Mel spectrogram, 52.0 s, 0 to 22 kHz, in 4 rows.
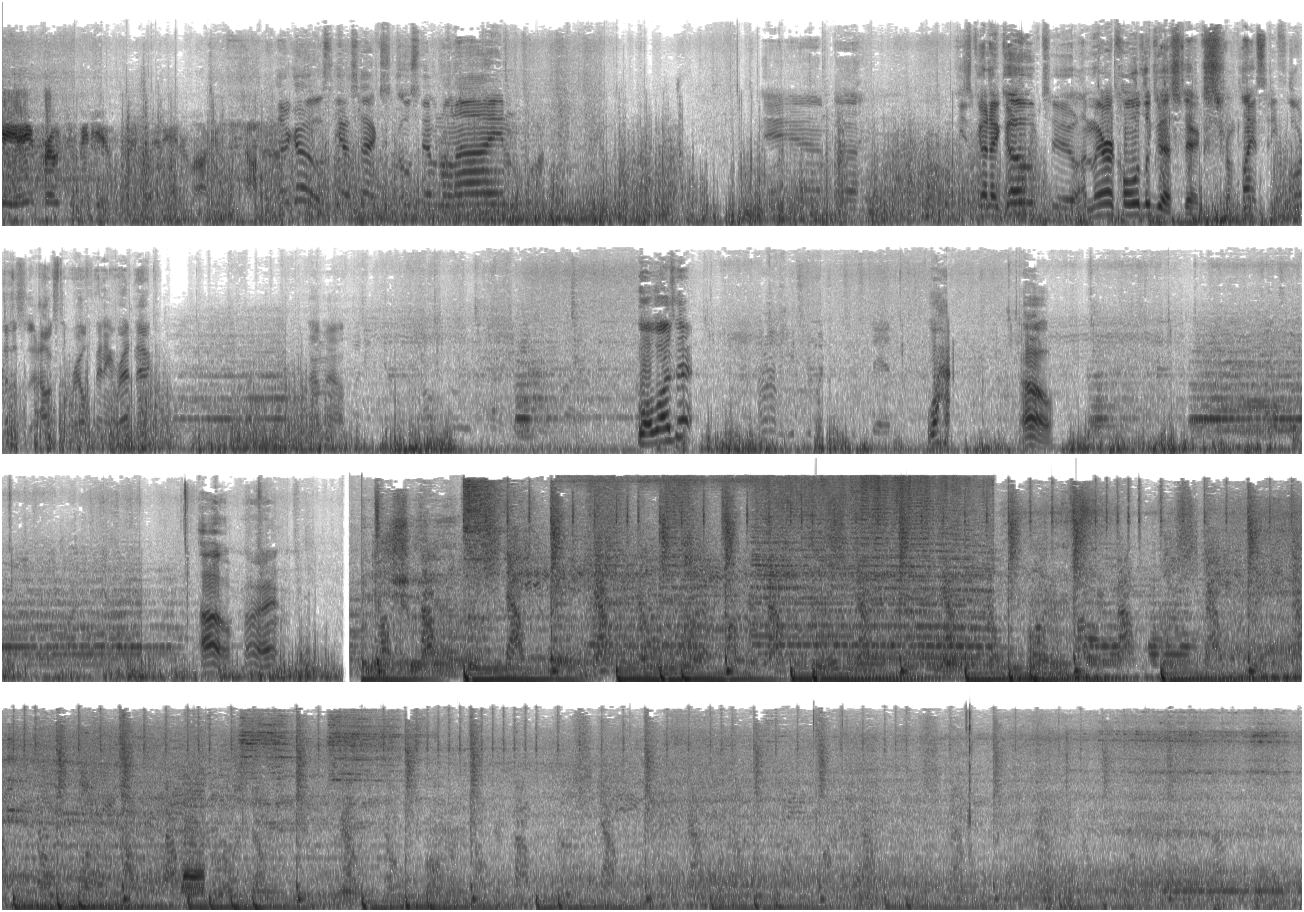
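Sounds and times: low rumble: 0.0s - 10.7s, 29.4s - 52.0s
locomotive air horn chord: 14.7s - 16.0s, 18.1s - 19.4s, 24.9s - 27.8s, 29.5s - 52.0s
music playing: 29.5s - 52.0s
train coaches rolling past: 29.5s - 52.0s.

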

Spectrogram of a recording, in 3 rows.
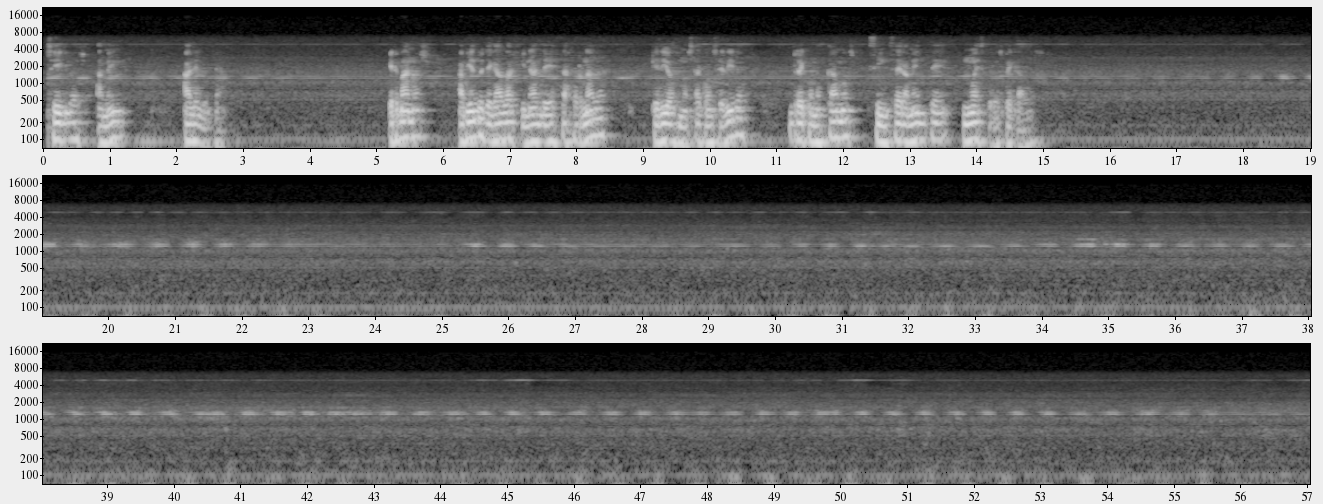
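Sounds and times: faint electronic beeping: 0.0s - 57.0s
low pulse: 0.0s - 57.0s.

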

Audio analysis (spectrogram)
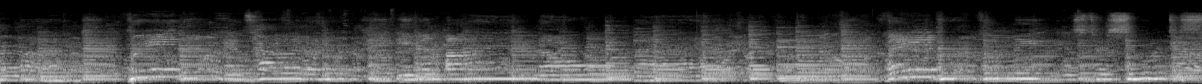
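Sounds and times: woman singing: 0.0s - 7.4s, 8.8s - 12.0s
instrumental accompaniment: 0.0s - 12.0s.

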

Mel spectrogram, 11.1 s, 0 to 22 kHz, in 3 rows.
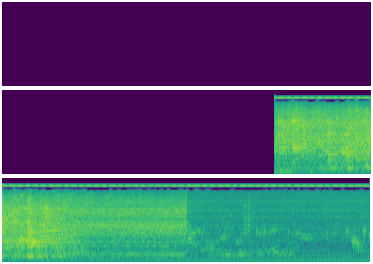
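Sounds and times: low steady hum: 6.5s - 11.0s.

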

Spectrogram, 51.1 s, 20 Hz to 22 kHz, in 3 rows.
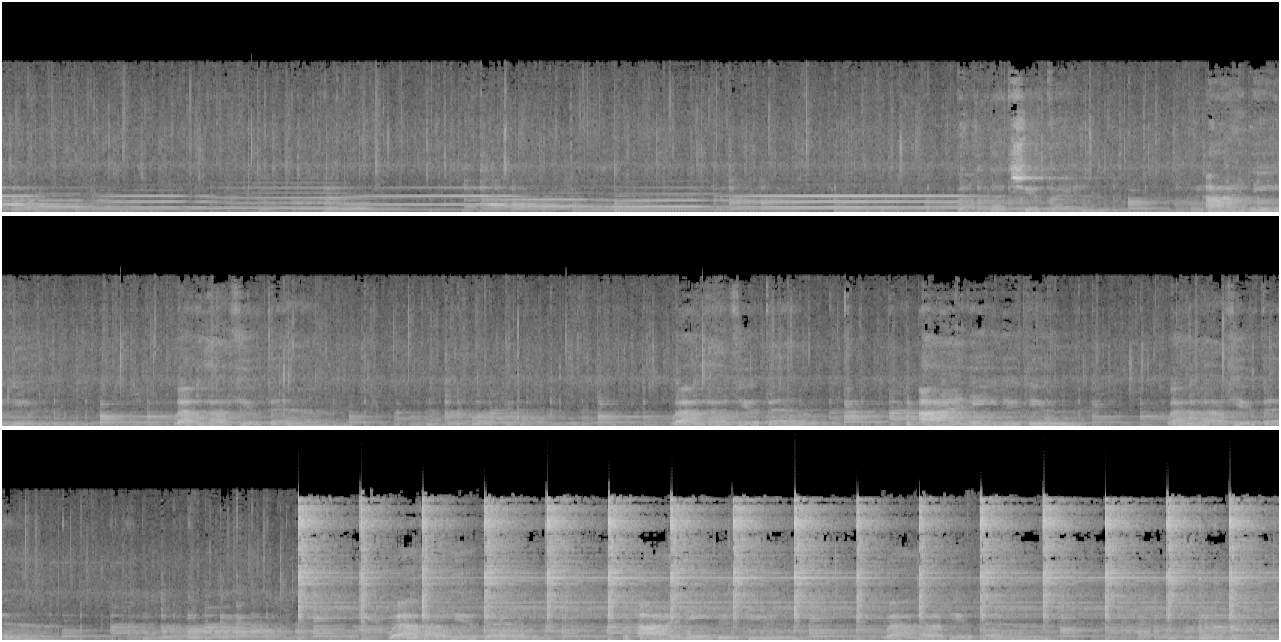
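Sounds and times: fingerpicked acoustic guitar: 0.0s - 51.0s.

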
